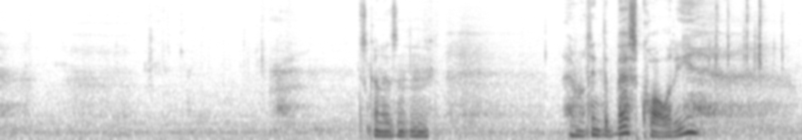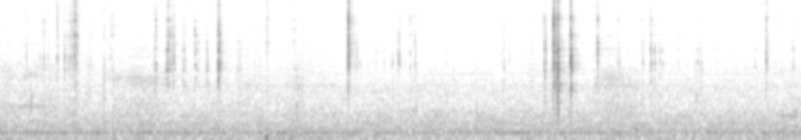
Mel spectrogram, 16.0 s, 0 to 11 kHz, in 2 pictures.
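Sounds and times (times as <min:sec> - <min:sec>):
low steady hum: 0:00.0 - 0:16.0
small clicks of metal parts: 0:07.1 - 0:10.8, 0:11.5 - 0:12.3, 0:13.0 - 0:16.0.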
